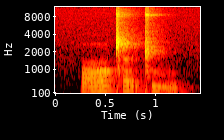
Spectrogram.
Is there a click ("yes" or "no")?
yes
